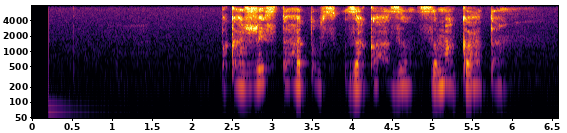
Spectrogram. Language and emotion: Russian, neutral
